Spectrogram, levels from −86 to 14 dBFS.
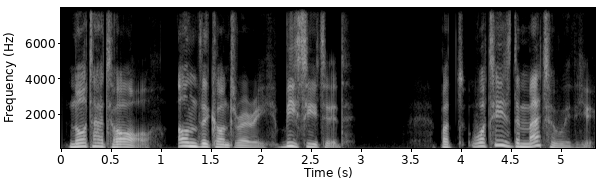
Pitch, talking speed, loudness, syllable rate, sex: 155 Hz, 170 wpm, -18 LUFS, 4.5 syllables/s, male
